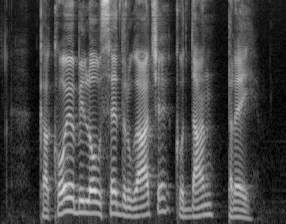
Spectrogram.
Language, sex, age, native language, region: Slovenian, male, 50-59, Slovenian, Central Slovenia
